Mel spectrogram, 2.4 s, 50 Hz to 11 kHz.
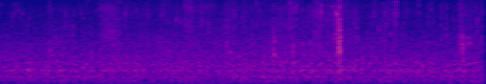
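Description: Steady low hum of a 1,000-foot lake freighter heard across the harbor water, under a soft wash of noise. A few sharp clicks sit on top, the loudest about three-quarters of the way through.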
